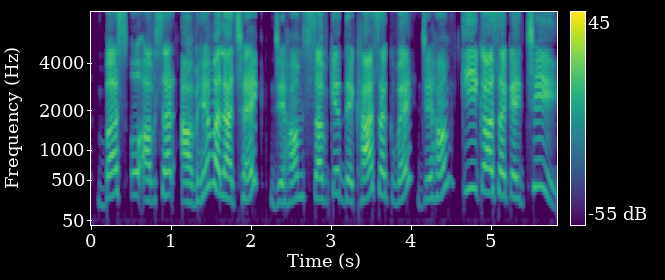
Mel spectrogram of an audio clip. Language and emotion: Maithili, happy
